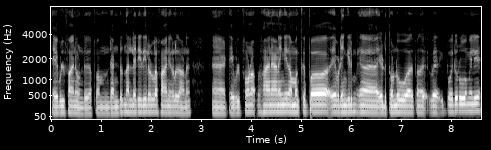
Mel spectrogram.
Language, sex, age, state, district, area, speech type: Malayalam, male, 60+, Kerala, Wayanad, rural, spontaneous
